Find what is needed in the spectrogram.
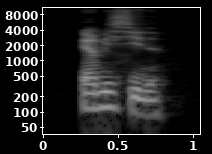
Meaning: herbicide
- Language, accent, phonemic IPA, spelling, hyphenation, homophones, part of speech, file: French, France, /ɛʁ.bi.sid/, herbicide, her‧bi‧cide, herbicides, noun, LL-Q150 (fra)-herbicide.wav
